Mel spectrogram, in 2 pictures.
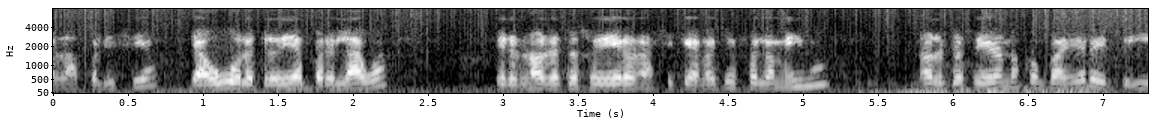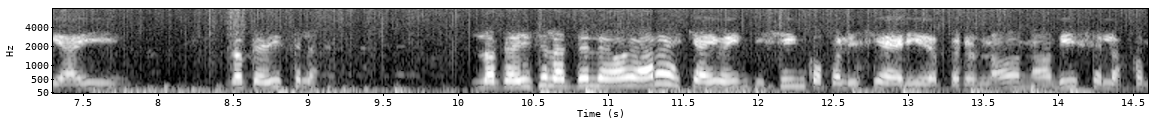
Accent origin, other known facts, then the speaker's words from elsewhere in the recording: Fontana, Chaco, Argentina; soy de Fontana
